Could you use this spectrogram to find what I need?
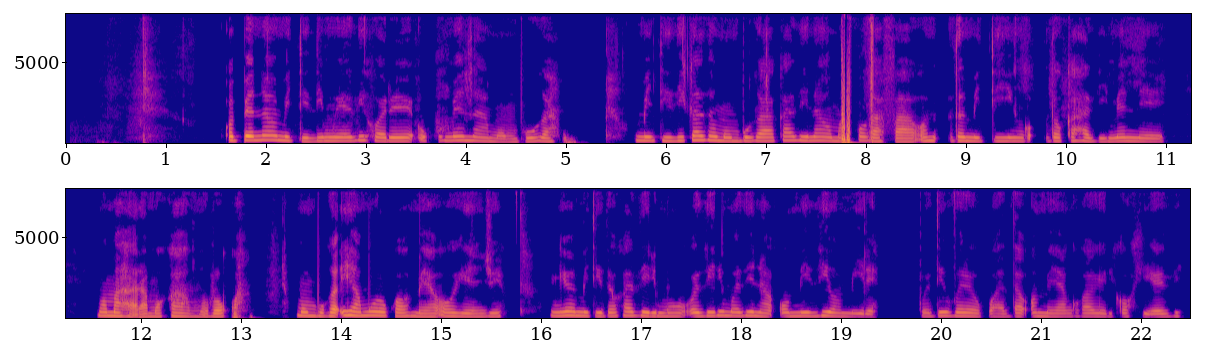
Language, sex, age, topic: Oshiwambo, male, 18-24, agriculture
